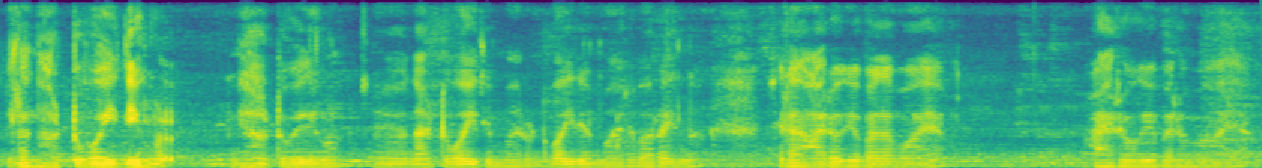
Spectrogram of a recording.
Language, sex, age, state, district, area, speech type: Malayalam, male, 18-30, Kerala, Idukki, rural, spontaneous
